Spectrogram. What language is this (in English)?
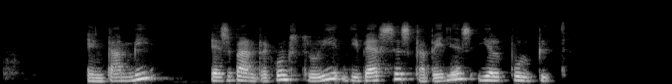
Catalan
